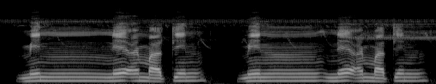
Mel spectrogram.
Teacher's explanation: ہم نے پیچھے والے نون کو نہیں پڑھا بلکہ اگلے نون کے ساتھ میم کو ملا کے پڑھا ہے ، کیونکہ یہاں پر ہم نے ادغام کیا ہے، من نعمتن،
